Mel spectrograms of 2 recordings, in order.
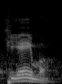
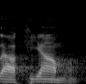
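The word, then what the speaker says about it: القيامة: in the nation i didn't know how to pronounce it properly so i said oh that's kiyema and that sounds like a good name for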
